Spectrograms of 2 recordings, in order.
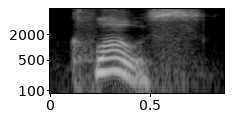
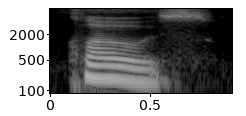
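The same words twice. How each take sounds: First: The word ends with a hissing S sound. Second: The word ends with a buzzing Z sound. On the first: Being near. "That's an S sound" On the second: To shut something. "Close is a Z sound at the end"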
